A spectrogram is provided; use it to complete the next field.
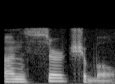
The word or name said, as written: unsearchable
